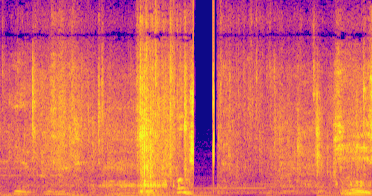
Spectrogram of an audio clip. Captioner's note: beep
